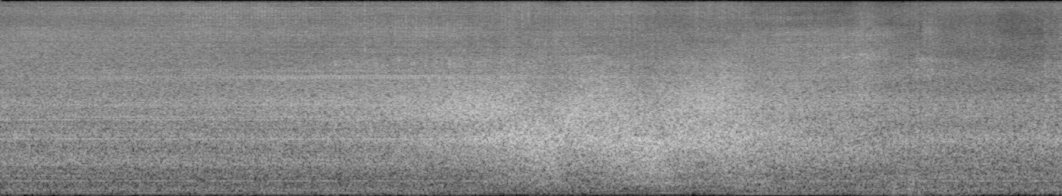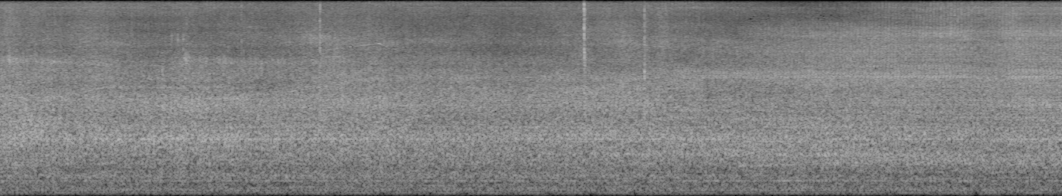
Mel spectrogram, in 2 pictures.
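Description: Steady drone of heavy diesel trucks and equipment running, swelling louder for several seconds about a quarter of the way in, as a vehicle comes close and moves off.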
